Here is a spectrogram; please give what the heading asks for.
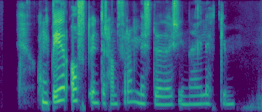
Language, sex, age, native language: Icelandic, female, 12, Icelandic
